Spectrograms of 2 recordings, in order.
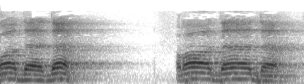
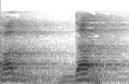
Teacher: الأصل رادادا، رادادا، كما تقول كتابا ودخالا، رادادا كما سنعرف إن شاء الله، لكنك تقول في هذا رد، تنطق بالدالين نطقا واحدا، ترفعهما يرتفع اللسان بهما ارتفاعة واحدة · Shown in: second take · Term: الإدغام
